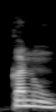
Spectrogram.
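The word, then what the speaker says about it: canoe: means जूता ऐसे इसमें सी ए एओ ई कनु कनु मीस डोंगी क्या होता है डोंगी ठीक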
